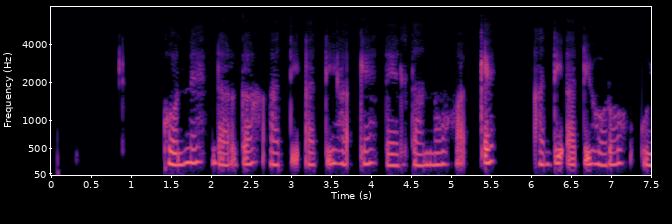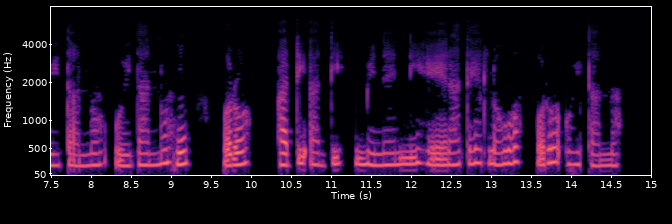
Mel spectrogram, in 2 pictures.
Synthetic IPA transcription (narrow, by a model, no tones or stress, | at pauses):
kʰɔnːɛd̪ɐ̰ɾɡɐɐd̪̥ːɪ̰ʔɐd̪̥ːɪɦɐkʼːɛd̪e̞ːlt̪ɐnːɔhɐ̰kʼːɛ | ʔɐd̪ːɪʔɐ̰d̪̥ːɪhɔɾɔʊjt̪ɐnːɔʊ̰jt̪ɐnːɔhʊ | hɔɾɔ | ʔɐd̪ːɪʔɐd̪ːɪmɪnɛnːɪɦḛːɾɐt̪ɛlɔwɔhɔ̰ɾɔʔʊjt̪ɐnːɐ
